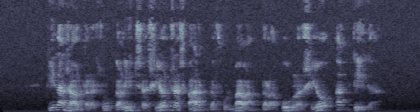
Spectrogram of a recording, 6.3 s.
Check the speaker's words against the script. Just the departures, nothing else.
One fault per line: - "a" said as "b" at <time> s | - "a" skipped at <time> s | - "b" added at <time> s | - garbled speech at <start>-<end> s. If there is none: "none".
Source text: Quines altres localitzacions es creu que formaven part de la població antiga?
- "creu" said as "part" at 2.9 s
- "part" skipped at 3.9 s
